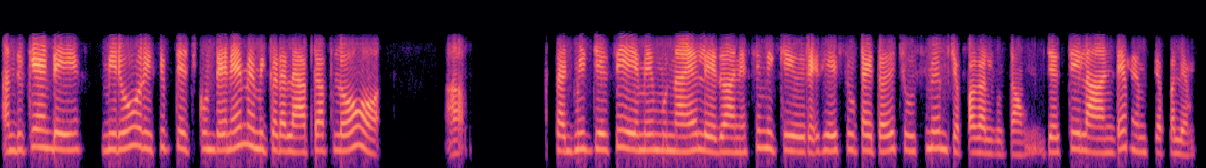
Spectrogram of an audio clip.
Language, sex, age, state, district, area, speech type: Telugu, female, 18-30, Andhra Pradesh, Krishna, urban, conversation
